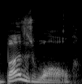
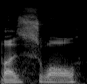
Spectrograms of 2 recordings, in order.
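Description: First: No extra s sound comes before wole. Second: An extra s sound comes before wole. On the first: The speaker calls it right. "but it's Buzzwole" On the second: The speaker calls it wrong. "I call him Buzzswole"

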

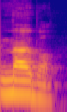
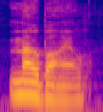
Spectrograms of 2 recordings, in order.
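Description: First: The word is said with its final syllable cut short. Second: The word is said with its full final syllable. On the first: The speaker could not be bothered to finish the word. The speaker calls it wrong. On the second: The word was said completely, with care. The speaker calls it right.

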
